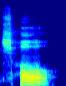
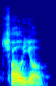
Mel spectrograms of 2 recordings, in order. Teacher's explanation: the liquid sound has been lost right so this is why you have this this long o here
